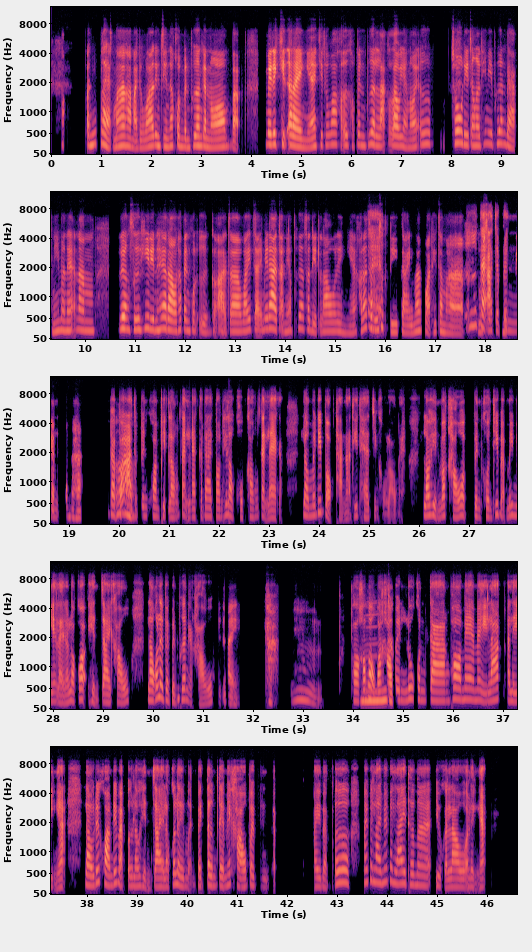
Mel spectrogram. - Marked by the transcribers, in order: none
- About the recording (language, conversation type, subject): Thai, podcast, เมื่อความไว้ใจหายไป ควรเริ่มฟื้นฟูจากตรงไหนก่อน?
